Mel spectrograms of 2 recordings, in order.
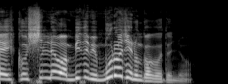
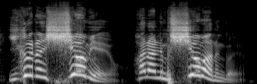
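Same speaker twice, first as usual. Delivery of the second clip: emphatic declaration; 5 semitones higher, 5 dB louder than usual. Real, not acted. Preacher drives home point.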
